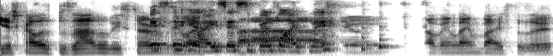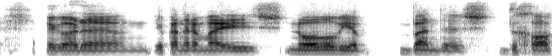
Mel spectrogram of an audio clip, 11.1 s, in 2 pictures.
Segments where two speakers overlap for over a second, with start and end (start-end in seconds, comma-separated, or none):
1.5-3.4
